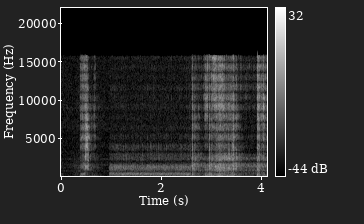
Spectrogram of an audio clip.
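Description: Skateboard wheels roll steadily over concrete.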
